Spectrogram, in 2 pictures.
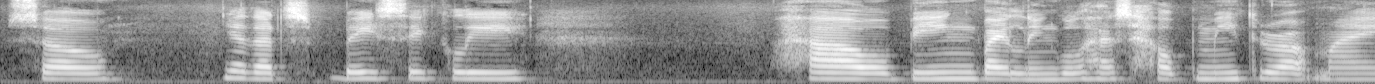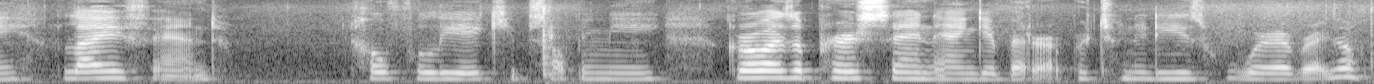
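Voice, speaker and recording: A young woman giving a prepared personal statement, measured, with frequent pauses and fillers. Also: on the high side, flat delivery, a little hiss or hum. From United States. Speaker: student speaker.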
